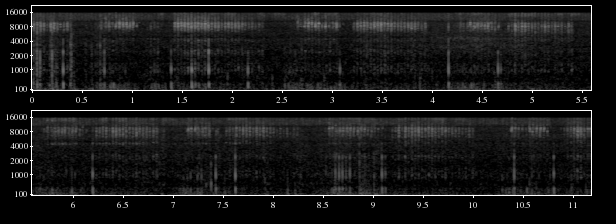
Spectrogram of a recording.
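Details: Quiet purring from a Persian cat dozing on a warm sofa: a low, even rumbling drone with regular pulsing beats, steady from start to finish in a still indoor room.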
